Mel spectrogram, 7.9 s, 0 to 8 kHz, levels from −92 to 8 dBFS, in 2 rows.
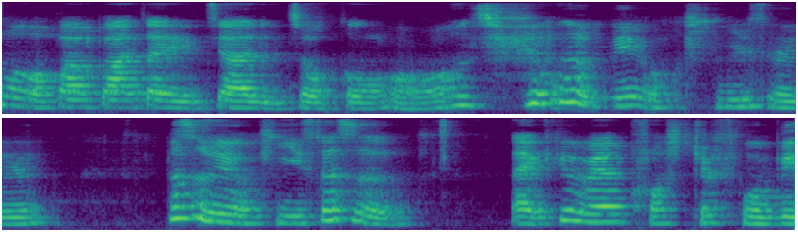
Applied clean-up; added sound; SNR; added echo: neural mask model DeepFilterNet 3.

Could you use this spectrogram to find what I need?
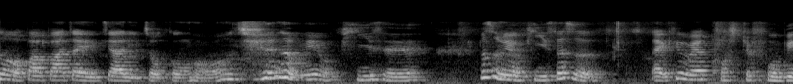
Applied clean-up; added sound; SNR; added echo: none; none; none; none.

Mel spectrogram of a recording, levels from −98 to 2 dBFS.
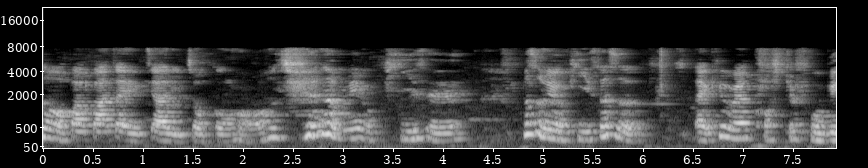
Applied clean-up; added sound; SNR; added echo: classical method WPE with log-MMSE.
